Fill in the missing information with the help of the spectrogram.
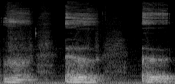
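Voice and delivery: soft, deep grunting hoots, like a beast in the dark; imitating deep grunting. Retelling the creature's noise to listeners, soft deep grunts. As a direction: mimic the creature's low grunt outside the trailer. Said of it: "this deep kind of grunting".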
